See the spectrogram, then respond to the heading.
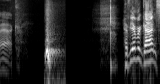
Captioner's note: whooshing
